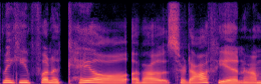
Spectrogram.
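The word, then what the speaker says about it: Sardothien: She also goes by, I don't know how to pronounce it, Sarcophagan? Well, that's her last name. Yeah, something with her last name. Sardothian.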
